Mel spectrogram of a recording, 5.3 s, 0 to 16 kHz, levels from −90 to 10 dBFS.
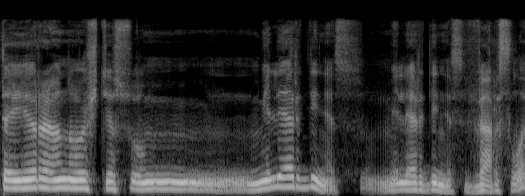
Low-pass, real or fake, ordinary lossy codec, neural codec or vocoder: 10.8 kHz; fake; AAC, 64 kbps; vocoder, 24 kHz, 100 mel bands, Vocos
